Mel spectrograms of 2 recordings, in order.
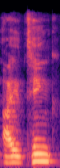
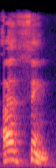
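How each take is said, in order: First: The th in think is a hard t-h. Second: The th in think sounds s-like. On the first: This is how local speakers say it. "जैसे हम कहते हैं" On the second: This is how native speakers say it. "वो से की sound देता है"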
